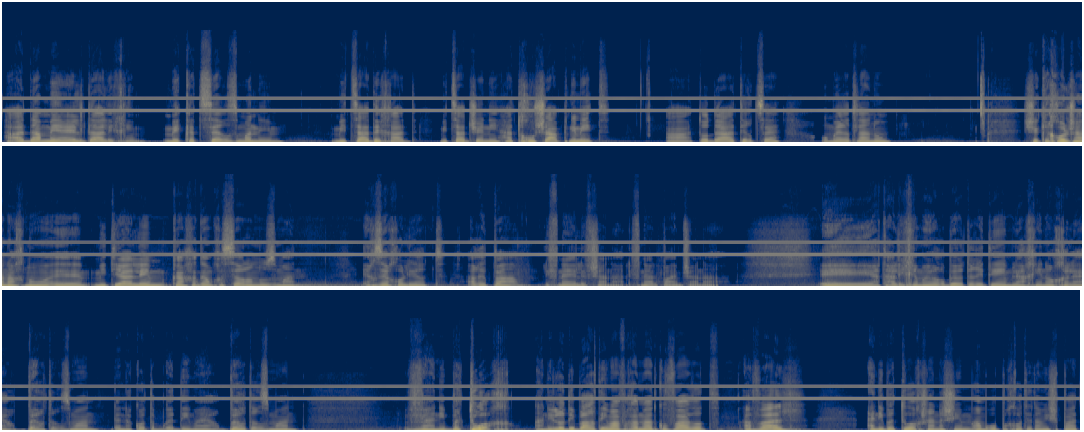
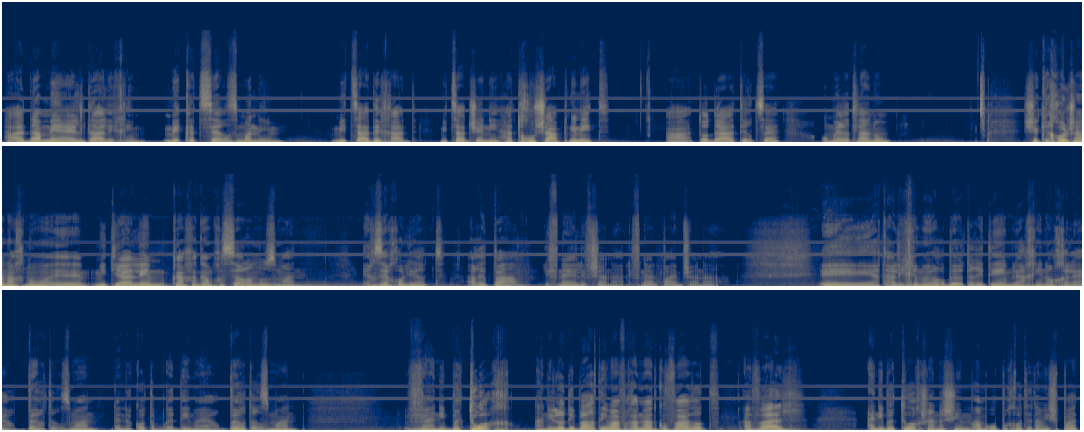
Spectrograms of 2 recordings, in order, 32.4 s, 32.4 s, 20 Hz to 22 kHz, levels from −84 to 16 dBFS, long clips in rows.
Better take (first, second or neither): second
